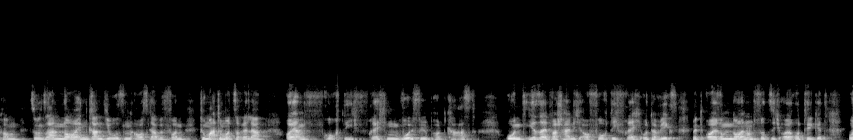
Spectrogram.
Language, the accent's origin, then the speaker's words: German; Hamburg, Germany; Ich bin nächste Woche, bin ich wieder in meiner Heimat, bin ich in Hamburg.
